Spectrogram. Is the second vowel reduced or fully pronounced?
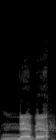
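fully pronounced. The second vowel is a full eh. "But in Colombia, we get never. The E gets its due"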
